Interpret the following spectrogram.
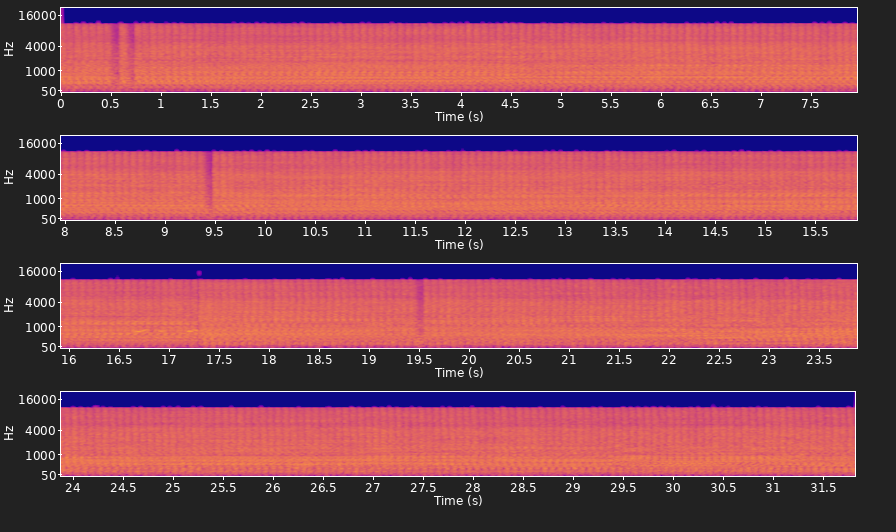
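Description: Belt-driven workshop machinery, such as the lathe that turns and sands cricket bat handles, running steadily with a loud, dense mechanical noise.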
